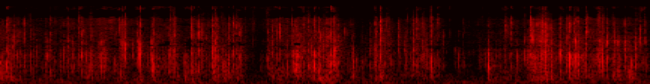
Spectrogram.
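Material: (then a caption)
Plastic film. A soft, full paper tissue pack in thin plastic film is crumpled and squeezed by fingertips with short nails. The result is a continuous, fast, bright crinkling with dense crackly bursts that rise and fall, and almost no low end.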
